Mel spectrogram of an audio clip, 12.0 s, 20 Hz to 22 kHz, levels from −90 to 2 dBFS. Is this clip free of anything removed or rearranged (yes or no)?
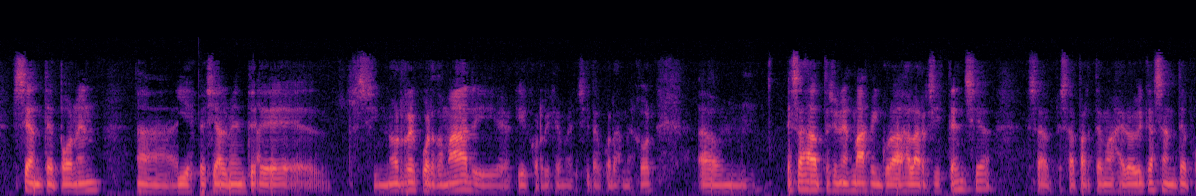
no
